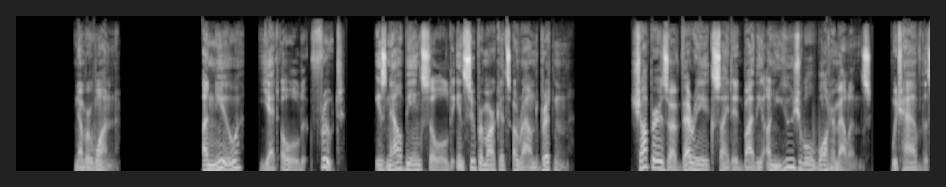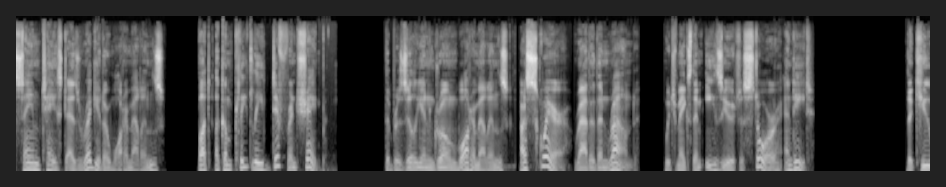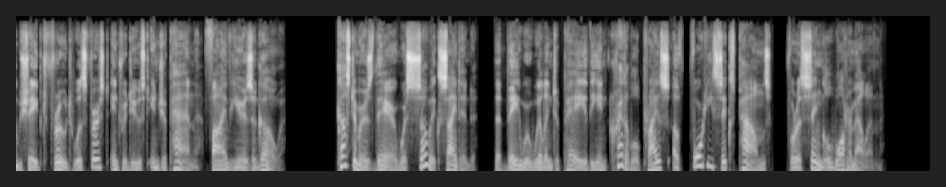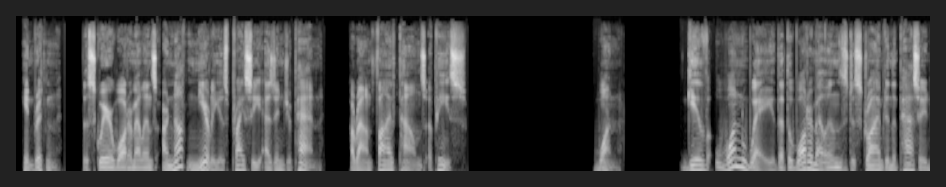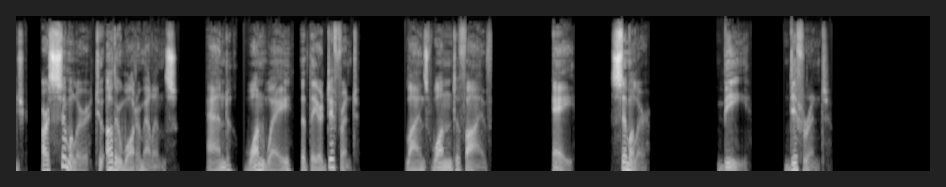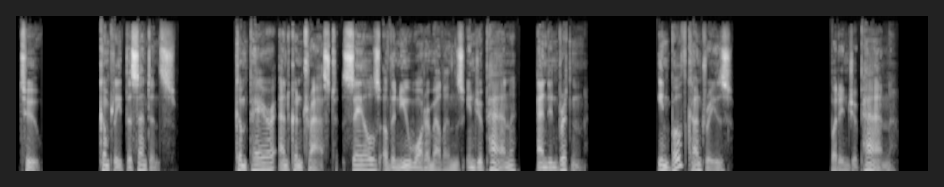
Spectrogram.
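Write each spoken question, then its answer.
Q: Give one way that the watermelons described in the passage are similar to other watermelons, and one way that they are different.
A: Similar: same taste; different: square shape

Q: Compare and contrast sales of the new watermelons in Japan and in Britain.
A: In both countries they are sold, but in Japan they cost much more (£46 vs about £5)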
